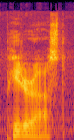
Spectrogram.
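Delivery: ordinary delivery, nothing marked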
